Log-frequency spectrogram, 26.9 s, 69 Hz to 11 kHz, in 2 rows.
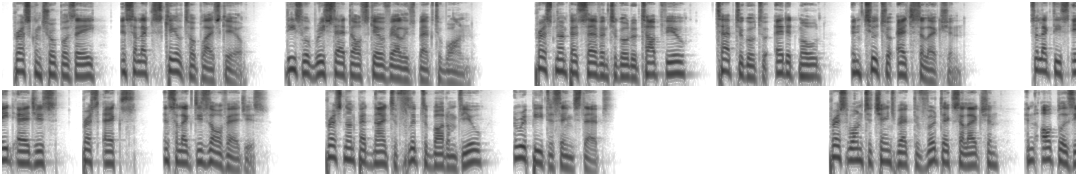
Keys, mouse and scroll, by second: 0.4 ctrl+a, 6.9 KP_7, 8.9 Tab, 10.7 2, 11.6 click, 11.9 shift+click, 12.3 shift+click, 12.7 shift+click, 13.0 shift+click, 13.4 shift+click, 13.8 shift+click, 14.2 shift+click, 14.6 x, 18.0 KP_9, 18.9 click, 19.4 shift+click, 19.8 shift+click, 20.2 shift+click, 20.5 shift+click, 20.9 shift+click, 21.3 shift+click, 21.6 shift+click, 22.2 x, 23.7 1, 26.4 alt+z.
